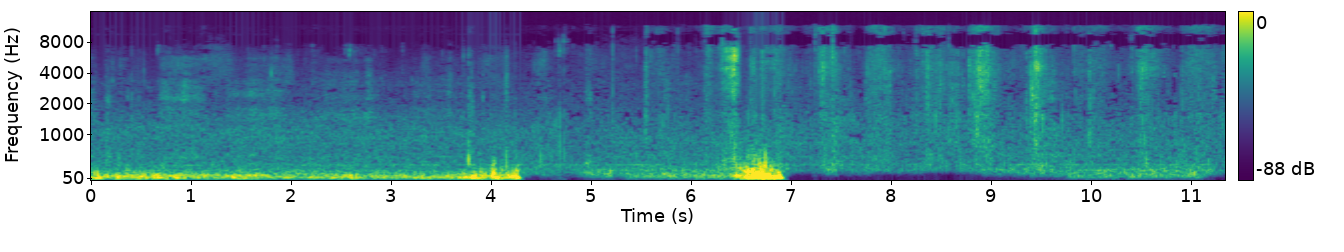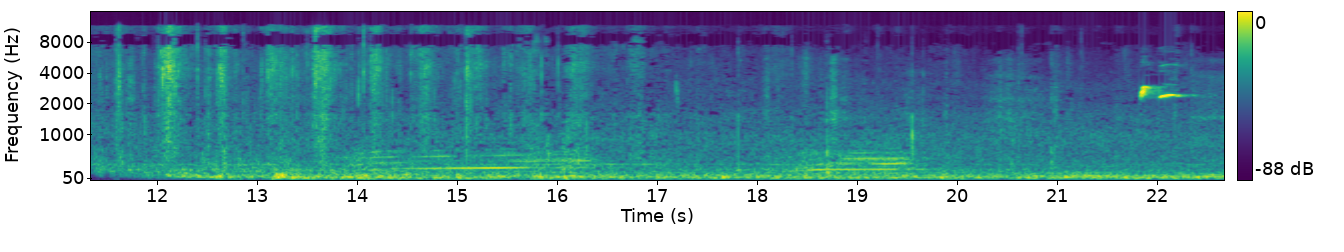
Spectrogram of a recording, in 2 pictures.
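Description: Footsteps crunching through dry grass and fallen leaves, about two steps a second, after a loud thump about seven seconds in. A low rumble on the phone's microphone runs through the first four seconds.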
